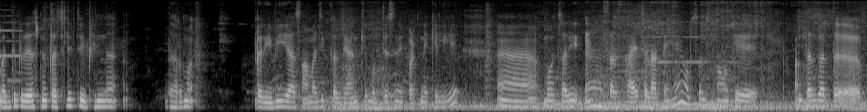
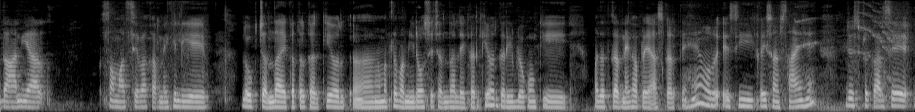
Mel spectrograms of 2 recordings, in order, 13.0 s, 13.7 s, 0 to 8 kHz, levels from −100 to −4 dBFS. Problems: background conversations at intervals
